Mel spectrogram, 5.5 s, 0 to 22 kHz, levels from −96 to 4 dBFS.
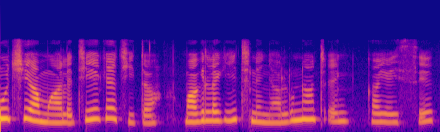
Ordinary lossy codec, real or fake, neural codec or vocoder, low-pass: none; real; none; 7.2 kHz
